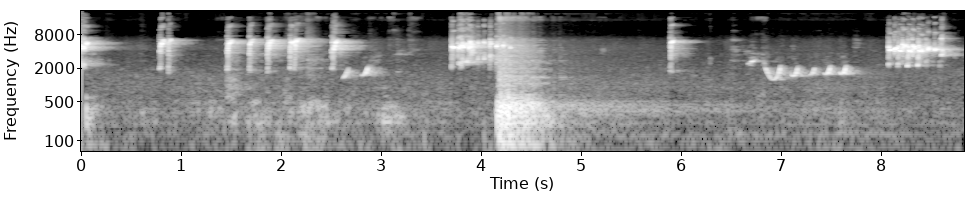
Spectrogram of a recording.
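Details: Lovebird chirping at a competition: sharp, high single chirps and quick runs of squeaky notes, a short series of lower descending twitters, and one loud thump partway through.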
